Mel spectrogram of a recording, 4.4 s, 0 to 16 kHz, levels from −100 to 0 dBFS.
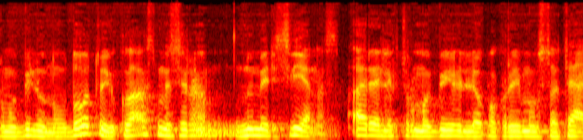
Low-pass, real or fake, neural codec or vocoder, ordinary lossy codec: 14.4 kHz; fake; vocoder, 44.1 kHz, 128 mel bands, Pupu-Vocoder; MP3, 96 kbps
